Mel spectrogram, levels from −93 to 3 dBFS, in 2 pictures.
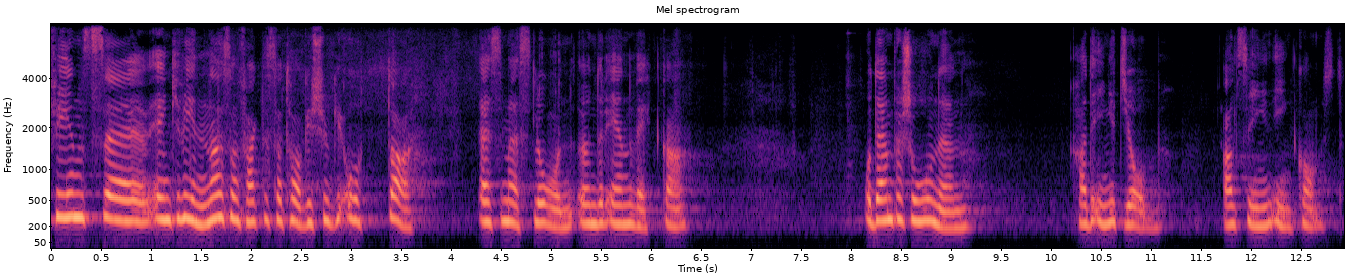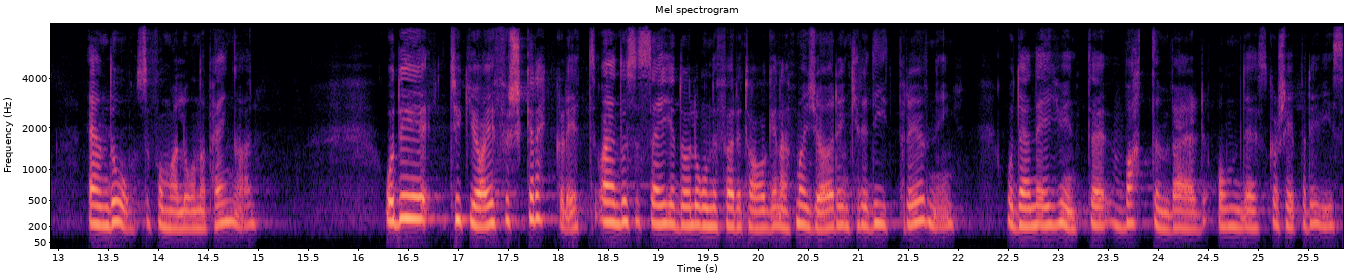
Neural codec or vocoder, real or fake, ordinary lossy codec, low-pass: none; real; none; none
